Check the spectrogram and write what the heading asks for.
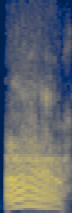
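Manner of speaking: lips buzzing brrr from the cold; shivery brrr. Real, not acted. Cold downstairs.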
